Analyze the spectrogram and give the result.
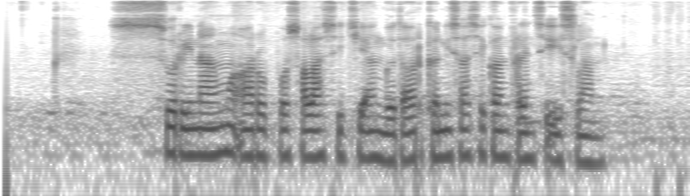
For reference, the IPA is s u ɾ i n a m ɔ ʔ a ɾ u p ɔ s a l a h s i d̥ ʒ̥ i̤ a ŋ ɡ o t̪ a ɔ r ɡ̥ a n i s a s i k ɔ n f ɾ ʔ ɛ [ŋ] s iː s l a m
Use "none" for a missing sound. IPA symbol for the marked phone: n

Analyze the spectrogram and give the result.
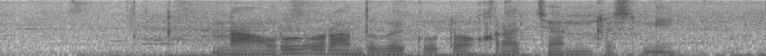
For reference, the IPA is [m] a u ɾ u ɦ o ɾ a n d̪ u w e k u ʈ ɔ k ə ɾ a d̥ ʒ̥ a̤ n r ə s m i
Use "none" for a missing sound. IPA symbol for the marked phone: n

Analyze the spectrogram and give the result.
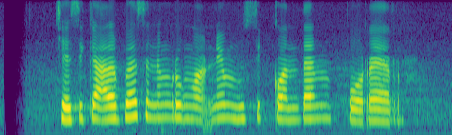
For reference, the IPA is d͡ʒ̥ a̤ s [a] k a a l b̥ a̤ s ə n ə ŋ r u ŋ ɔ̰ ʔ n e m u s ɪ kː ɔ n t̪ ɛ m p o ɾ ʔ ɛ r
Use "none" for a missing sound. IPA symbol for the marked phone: i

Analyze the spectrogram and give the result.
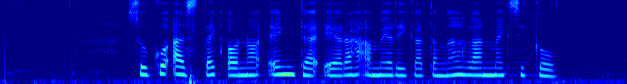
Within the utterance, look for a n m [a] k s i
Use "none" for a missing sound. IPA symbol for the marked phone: ɛ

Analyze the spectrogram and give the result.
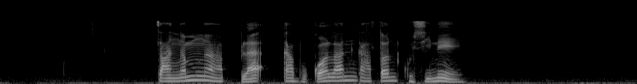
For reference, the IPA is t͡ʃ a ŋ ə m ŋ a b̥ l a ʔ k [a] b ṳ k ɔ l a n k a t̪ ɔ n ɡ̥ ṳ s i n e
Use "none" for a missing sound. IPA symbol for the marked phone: a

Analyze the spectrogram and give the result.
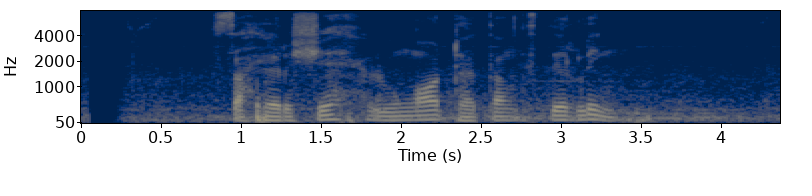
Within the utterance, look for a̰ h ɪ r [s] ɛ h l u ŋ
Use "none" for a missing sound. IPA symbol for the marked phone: ʃ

